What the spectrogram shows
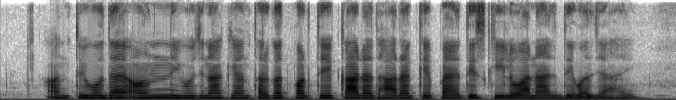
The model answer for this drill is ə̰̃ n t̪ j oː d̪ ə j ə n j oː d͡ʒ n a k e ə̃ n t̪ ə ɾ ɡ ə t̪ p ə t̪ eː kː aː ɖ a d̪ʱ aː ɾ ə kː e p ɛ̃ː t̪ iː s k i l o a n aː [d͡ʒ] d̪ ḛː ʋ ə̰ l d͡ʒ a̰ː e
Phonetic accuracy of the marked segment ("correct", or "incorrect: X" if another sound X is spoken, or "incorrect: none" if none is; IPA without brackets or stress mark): correct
